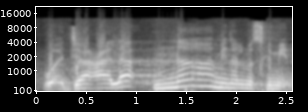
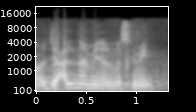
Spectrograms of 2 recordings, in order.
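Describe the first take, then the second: First: A short a vowel comes between L and N. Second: The L runs straight into the N sound. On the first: He made us among the Muslims. The speaker calls it right. "जअलना नहीं" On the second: We made ourselves among the Muslims. The speaker calls it wrong. "आप ये मत बोलिए"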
